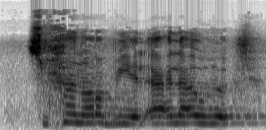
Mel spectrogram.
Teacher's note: بالقلقلة في الباء والهمس في السين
